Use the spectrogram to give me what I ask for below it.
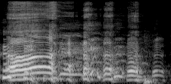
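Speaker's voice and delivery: high, loud burst of laughter; real, sudden laugh. Real, not acted. Laughing at the previous joke.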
